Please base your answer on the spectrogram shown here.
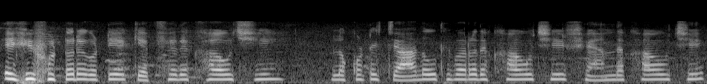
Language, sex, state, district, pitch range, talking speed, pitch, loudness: Odia, female, Odisha, Khordha, 225-235 Hz, 110 wpm, 230 Hz, -18 LUFS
